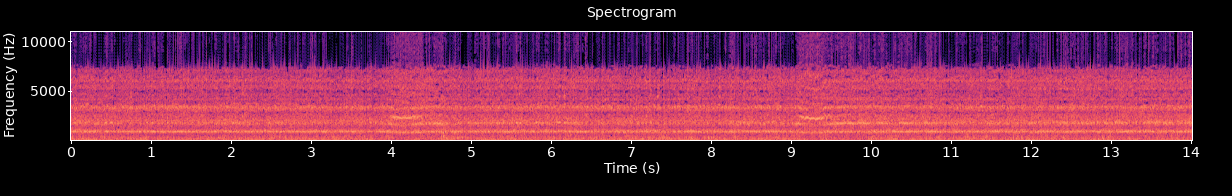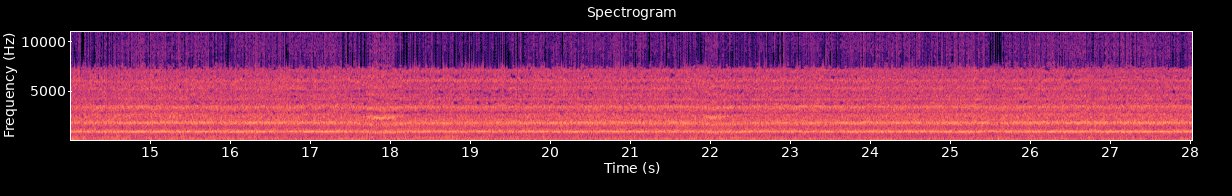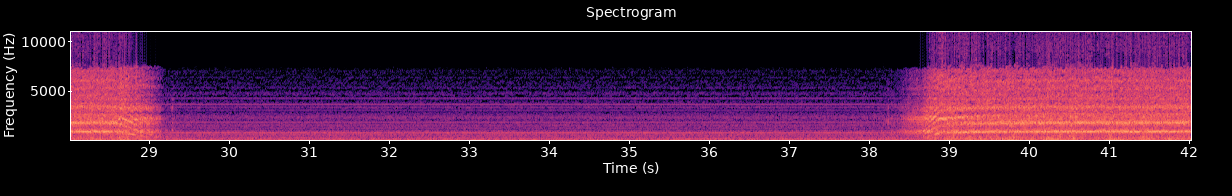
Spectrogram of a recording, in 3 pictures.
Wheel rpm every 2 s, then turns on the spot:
240, 230, 230, 240, 230, 230, 230, 230, 230, 230, 230, 230, 230, 230, 100, 0, 0, 0, 0, 110, 230.
none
